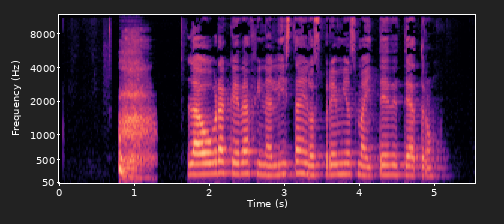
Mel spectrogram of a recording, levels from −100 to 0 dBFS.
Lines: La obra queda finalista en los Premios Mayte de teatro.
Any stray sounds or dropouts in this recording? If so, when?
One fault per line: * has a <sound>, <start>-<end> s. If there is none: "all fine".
* has a laugh, 0.8-1.3 s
